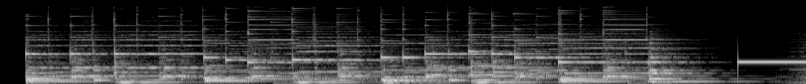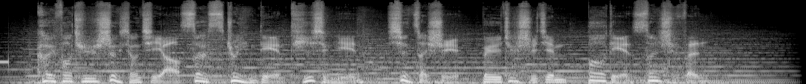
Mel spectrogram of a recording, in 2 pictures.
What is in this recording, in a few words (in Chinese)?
男 广告 报时 报时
